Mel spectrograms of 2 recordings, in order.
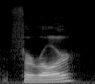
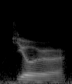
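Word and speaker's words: Firor: The studio general manager is Matt I can't ever pronounce his last name. Furor? – Fjor. – Fjor? – Yeah, Fjor.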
